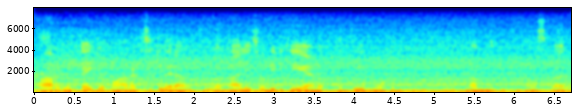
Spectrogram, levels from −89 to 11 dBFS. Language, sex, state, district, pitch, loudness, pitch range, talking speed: Malayalam, male, Kerala, Kasaragod, 95 Hz, -15 LUFS, 90-110 Hz, 80 wpm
